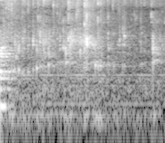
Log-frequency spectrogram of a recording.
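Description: Cranberry juice, sour apple schnapps and vodka being poured from a stainless steel cocktail shaker into a martini glass: a faint, steady trickle of liquid.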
